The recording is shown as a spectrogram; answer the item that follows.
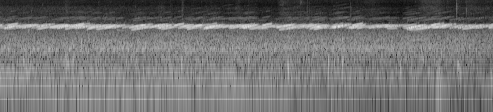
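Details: Spring peepers giving mating calls at Middle Creek Wildlife Management Area, Pennsylvania, at sunset as spring nears: a dense, continuous chorus of high, piercing peeps overlapping into a steady shrill wall of sound.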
